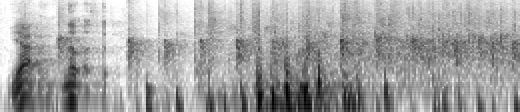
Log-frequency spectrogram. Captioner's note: applause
